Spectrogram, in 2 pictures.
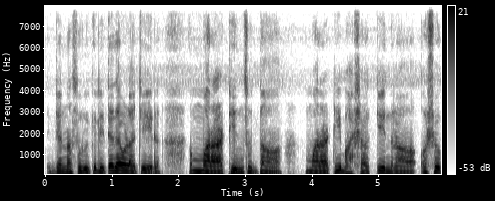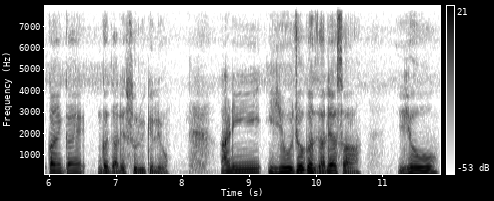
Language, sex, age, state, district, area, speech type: Goan Konkani, male, 30-45, Goa, Canacona, rural, spontaneous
